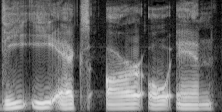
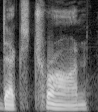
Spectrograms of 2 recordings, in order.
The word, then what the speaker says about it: Dexron: And yes, it is spelled D-E-X-R-O-N. There's no T in there. It is not Dextron. It's Dexron automatic transmission fluid.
